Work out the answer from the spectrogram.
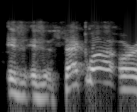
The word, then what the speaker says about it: Thekla: And well, apparently not always since you went with it's not is it Techla or is it Techla? It is Techla.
